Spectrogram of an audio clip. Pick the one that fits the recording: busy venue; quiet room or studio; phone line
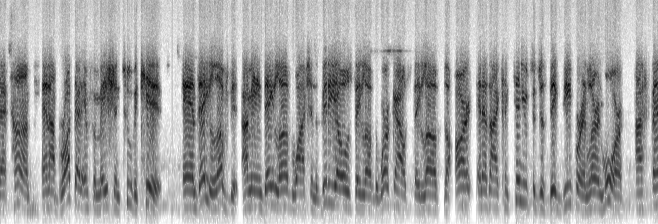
phone line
